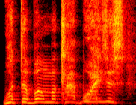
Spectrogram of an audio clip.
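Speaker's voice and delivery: put-on high, irate Caribbean accent. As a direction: yell it in an angry Caribbean accent. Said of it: "he got a Caribbean accent; he gets irate".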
